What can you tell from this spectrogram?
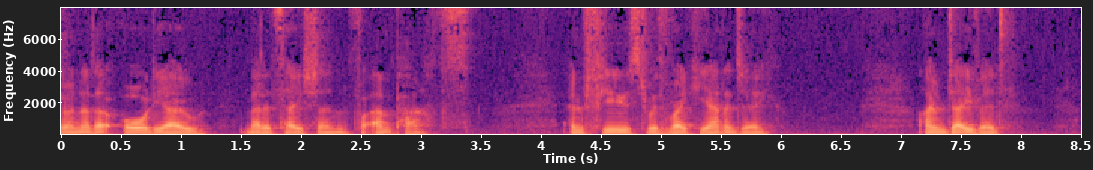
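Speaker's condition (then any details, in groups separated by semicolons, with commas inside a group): No condition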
